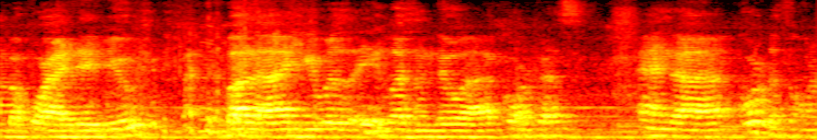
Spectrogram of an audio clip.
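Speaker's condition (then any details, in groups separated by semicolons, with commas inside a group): ALS; voice sounds impaired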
